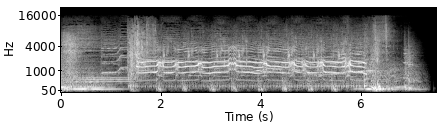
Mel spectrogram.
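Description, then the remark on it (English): A long, drawn-out cartoon scream from the pigeon character Pesto being crushed by a hot dog cart wails loudly for about five seconds, its pitch wavering and shrill, over a steady low thumping beat before cutting off. “And has this scream that goes on for a long time, which sounds, it sounded pretty bad.”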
